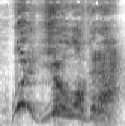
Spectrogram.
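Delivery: high loud snarling shout; angry snarl. Acted. Principal snarling at the teacher. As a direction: snarl it at her.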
